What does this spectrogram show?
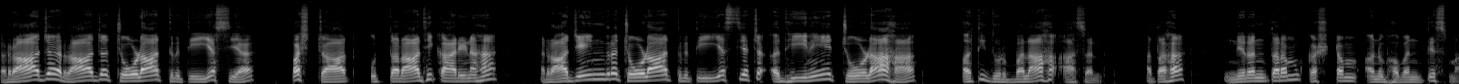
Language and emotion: Sanskrit, neutral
